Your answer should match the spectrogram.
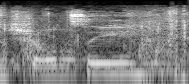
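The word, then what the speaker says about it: Schulze: and state your name for the record and spell it for us schultzy last name schultzy s-c-h-u-l-z-e some of the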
